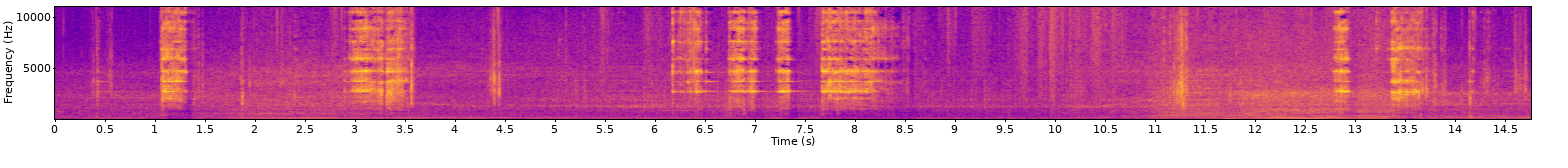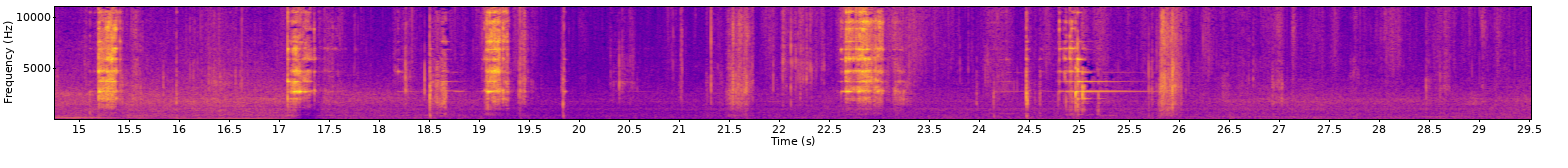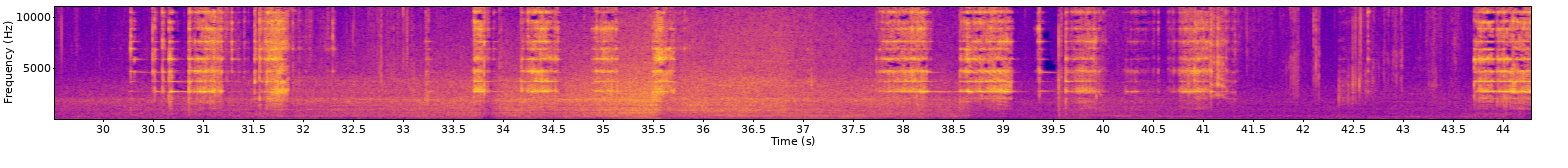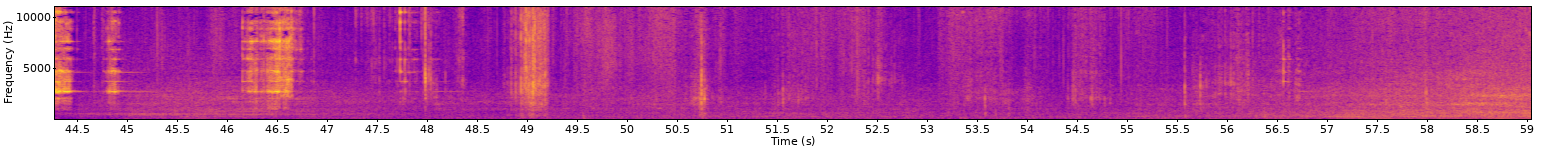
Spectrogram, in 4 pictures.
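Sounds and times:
metal trowel clinking: 0.2s - 3.7s, 6.0s - 8.7s, 11.0s - 20.6s, 21.3s - 27.1s, 30.2s - 36.1s, 37.6s - 49.6s, 55.6s - 57.0s
soil scraping and pouring: 0.3s - 3.7s, 5.1s - 57.4s.

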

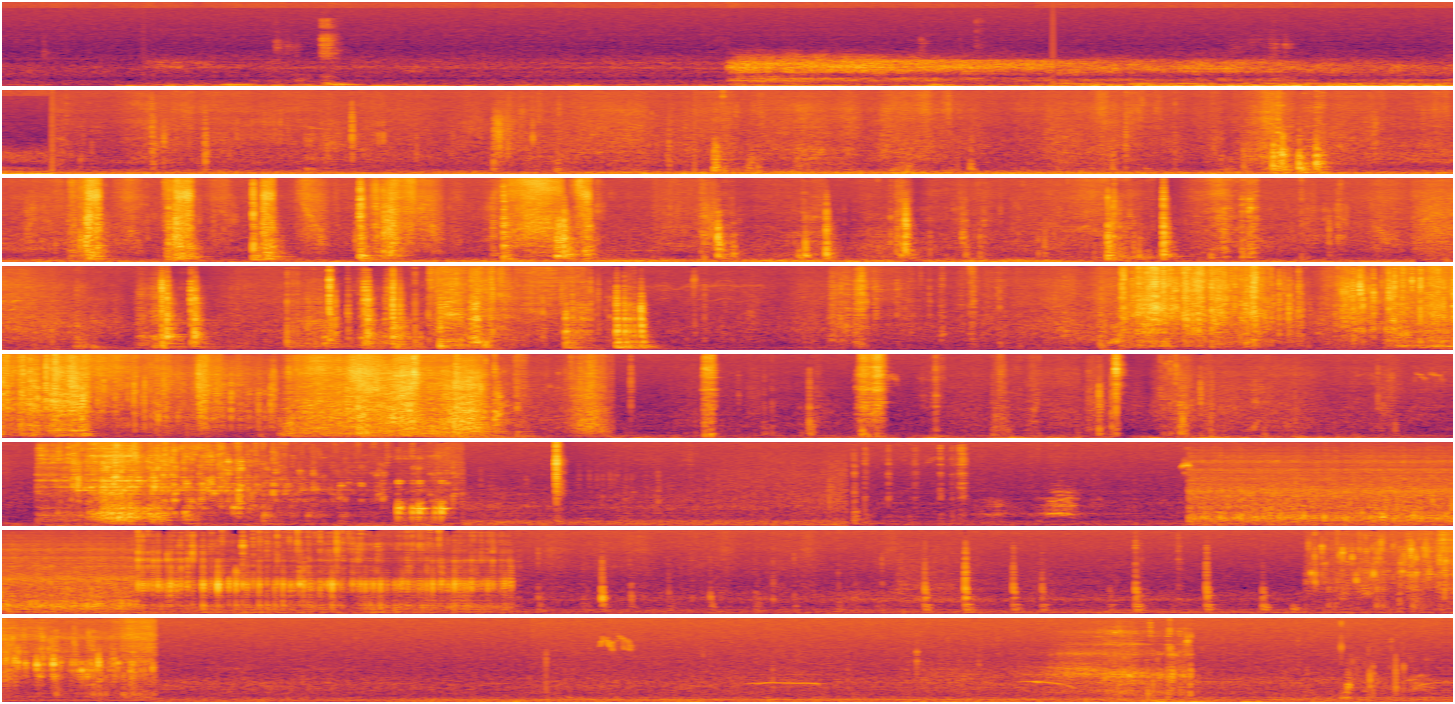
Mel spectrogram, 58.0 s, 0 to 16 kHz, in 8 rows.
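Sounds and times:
plastic bag rustling: 26.0s - 31.0s
kettle hissing steam: 42.2s - 46.1s.

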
